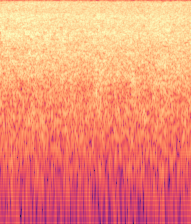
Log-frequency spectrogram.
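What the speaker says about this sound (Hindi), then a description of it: "देखो इतने ऊपर से पानी गिर रहा है," Vasudhara waterfall near Badrinath, water falling from a great height, gives a continuous dense roar that stays loud and even throughout, with no talking audible.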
